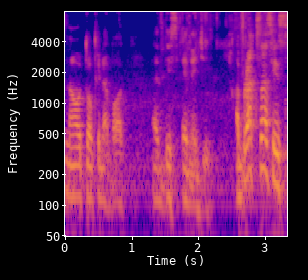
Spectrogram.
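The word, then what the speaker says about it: Abraxas: Abraas is spelled A B R A X A S.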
